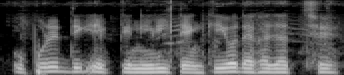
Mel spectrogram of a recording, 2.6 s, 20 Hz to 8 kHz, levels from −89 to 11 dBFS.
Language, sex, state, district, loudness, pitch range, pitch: Bengali, male, West Bengal, Alipurduar, -14 LUFS, 145-155 Hz, 145 Hz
